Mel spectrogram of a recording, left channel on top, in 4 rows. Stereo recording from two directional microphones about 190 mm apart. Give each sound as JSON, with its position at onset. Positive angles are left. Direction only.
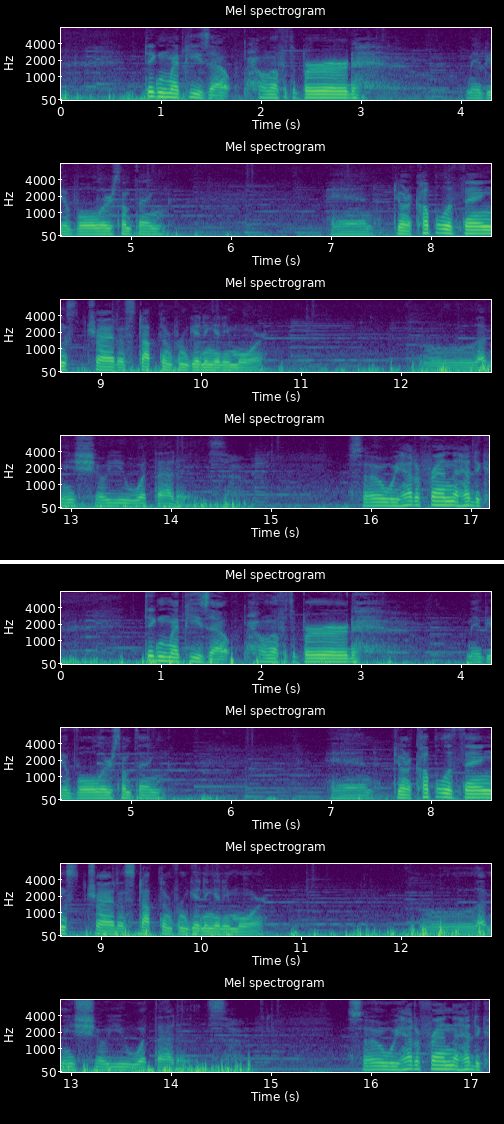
{"t": 0.8, "sound": "speech", "side_deg": -15}
{"t": 7.0, "sound": "speech", "side_deg": -15}
{"t": 12.4, "sound": "speech", "side_deg": -15}
{"t": 15.8, "sound": "speech", "side_deg": -10}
